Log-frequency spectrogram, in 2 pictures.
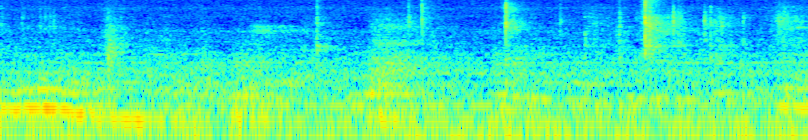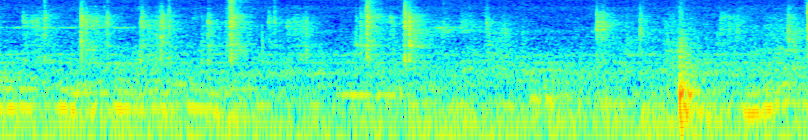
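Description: Faint scattered clicks and light handling noises as a fiber optic patch cord's connector is pulled out of the port on a handheld plastic-cased optical power meter.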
